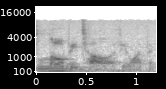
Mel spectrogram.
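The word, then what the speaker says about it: L'Hôpital: but we just said we're taking it to La hospital I don't know why it just looks too much like the hospital not to but it's Lobby tall if you want the correct pronunciation okay so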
